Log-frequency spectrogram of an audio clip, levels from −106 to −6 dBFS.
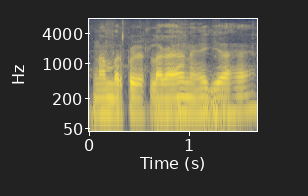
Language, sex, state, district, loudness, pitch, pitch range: Hindi, male, Jharkhand, Garhwa, -16 LUFS, 105 Hz, 100-105 Hz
